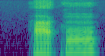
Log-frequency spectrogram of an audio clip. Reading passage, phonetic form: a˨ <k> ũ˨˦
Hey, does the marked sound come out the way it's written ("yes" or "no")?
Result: yes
